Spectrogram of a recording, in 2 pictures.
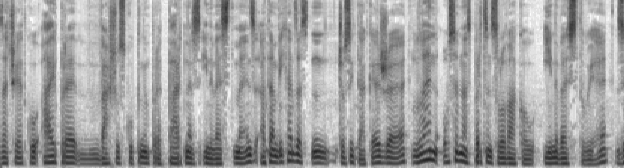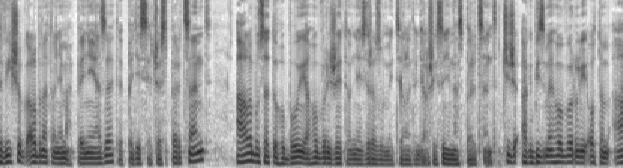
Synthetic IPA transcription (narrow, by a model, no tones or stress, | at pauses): zat͡ʃɪat̪kuʔajpɾɛʋaʃuskupinupɾɛpaɾt̪nɛɾzḭnʋɛst̪mɛnza̰t̪amʋixaːd͡zat͡ʃɔsit̪akɛːʒɛlɛnɔsɛmnaːsc̚pɛɾt͡sɛnt̪slɔʋaːkɔʊinʋɛst̪ujɛzʋiːʃɔɡalɛbɔnat̪ɔɲɛmaːpɛɲɪazɛt̪ɔjɛpɛɟɛsɪat̪ʃɛsc̚pɛɾt͡sɛnt̪ | alɛbɔsat̪ɔɦɔbɔjiːaɦɔʋɔɾiːʒɛjɛt̪ɔɲɛzɾɔzumit̪ɛɛnɔɟa̰lʃiːxsɛɟɛmnaːscpɛɾt͡sɛ̰nt̪t͡ʃiʒɛʔaɡbizmɛɦɔʋɔɾiliʔɔt̪ɔma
